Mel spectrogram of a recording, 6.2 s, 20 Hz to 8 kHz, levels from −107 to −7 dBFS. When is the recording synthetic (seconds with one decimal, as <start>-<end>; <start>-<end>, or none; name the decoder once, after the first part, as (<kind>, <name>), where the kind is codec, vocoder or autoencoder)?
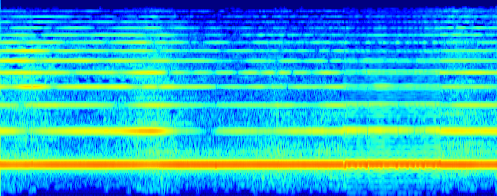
4.3-5.5 (vocoder, WaveNeXt)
